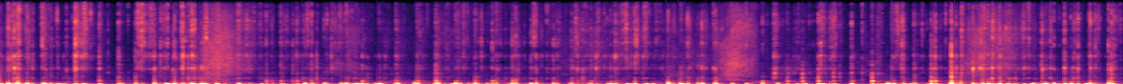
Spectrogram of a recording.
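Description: Fingernails tap and scratch on a long, hollow, empty brown cardboard tube as it is moved in front of the microphone. The result is a dense stream of quick, dull, low-heavy thumps that die away almost instantly. Soft airy scratching swells come through at a few points.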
